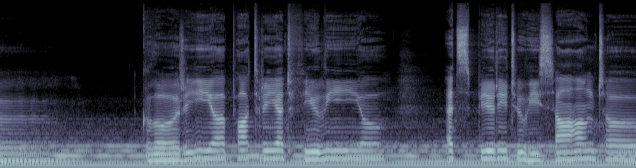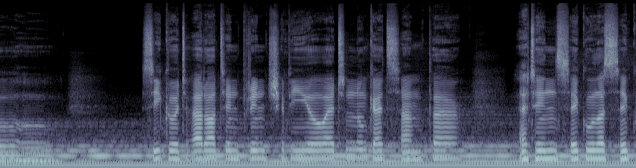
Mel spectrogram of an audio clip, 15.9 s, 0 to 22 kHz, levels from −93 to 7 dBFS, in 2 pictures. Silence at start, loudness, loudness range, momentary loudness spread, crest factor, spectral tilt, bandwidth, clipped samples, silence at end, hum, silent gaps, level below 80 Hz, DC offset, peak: 0 s; -25 LUFS; 2 LU; 9 LU; 20 dB; -5 dB/octave; 19.5 kHz; under 0.1%; 0 s; 50 Hz at -55 dBFS; none; -34 dBFS; under 0.1%; -4 dBFS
